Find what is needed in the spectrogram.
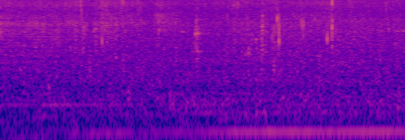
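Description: Low steady hum of a ship, growing louder through the second half over a low rumble.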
